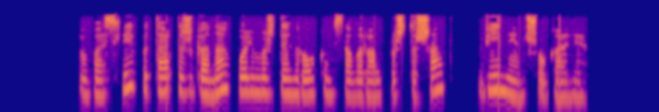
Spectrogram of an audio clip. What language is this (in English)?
Mari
